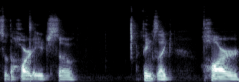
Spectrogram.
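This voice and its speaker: Here a man speaks with a very deep, low pitch. He keeps a moderate pace. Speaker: YouTuber teaching accents. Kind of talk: tutorial. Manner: monotone.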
